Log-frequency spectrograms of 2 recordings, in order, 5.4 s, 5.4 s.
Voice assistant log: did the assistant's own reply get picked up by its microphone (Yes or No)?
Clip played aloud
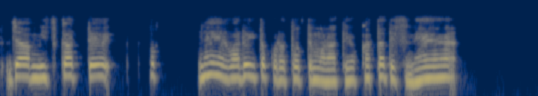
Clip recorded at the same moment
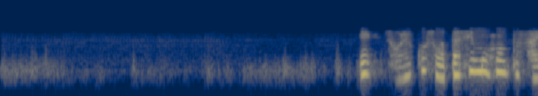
No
